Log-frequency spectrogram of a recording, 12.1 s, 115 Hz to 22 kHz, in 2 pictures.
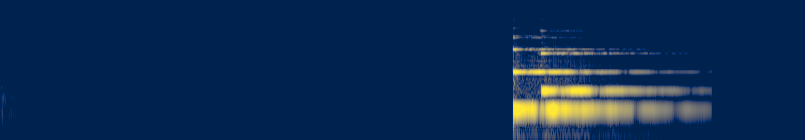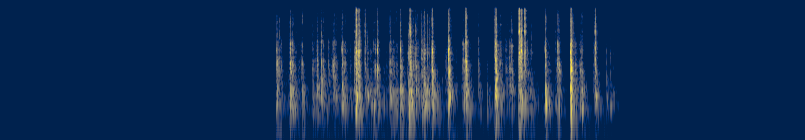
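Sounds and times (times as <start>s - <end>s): keyboard key clacks: 8.1s - 10.6s.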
